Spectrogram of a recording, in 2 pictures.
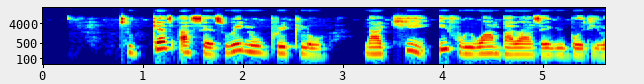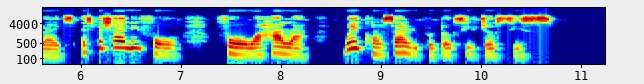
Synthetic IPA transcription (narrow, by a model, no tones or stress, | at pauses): tʰuɡɛta̰sɛtswenobɹekʰlɔ | nakʰiifwiwãnbalãnsɛvɹibɔdḭɹaɪtsɛspɛʃalifɔ | fɔwahala | wekʰɔ̃nsãɪ̃nɹipɹɔdɔk̚tivd͡ʒɔstis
